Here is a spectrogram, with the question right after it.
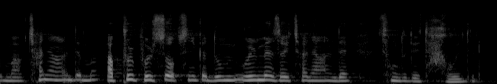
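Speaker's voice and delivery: ordinary talk, nothing marked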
